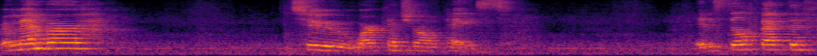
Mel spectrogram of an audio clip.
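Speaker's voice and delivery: winded, out of breath, catching breath. Right after finishing the daily workout, the speaker addresses the viewers, out of breath. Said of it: "Let me catch my breath here".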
